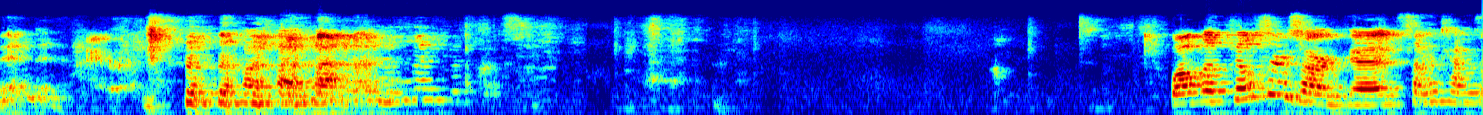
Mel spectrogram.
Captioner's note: laugh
